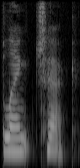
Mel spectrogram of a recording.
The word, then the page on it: blank check: British English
